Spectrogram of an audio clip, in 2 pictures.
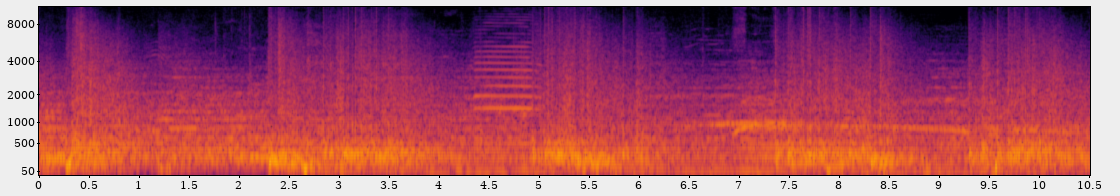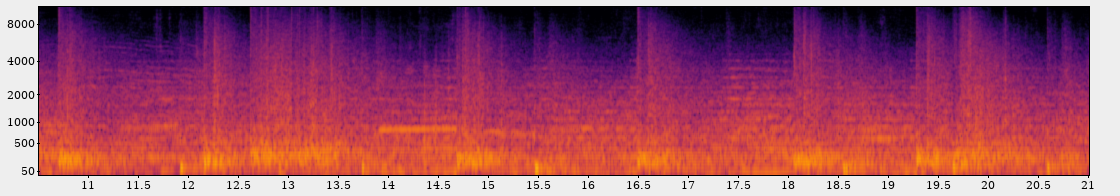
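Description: Aerial firework shells bursting in a steady string of bangs, about one every second or two.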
